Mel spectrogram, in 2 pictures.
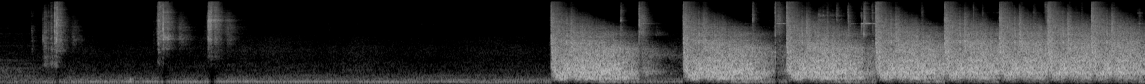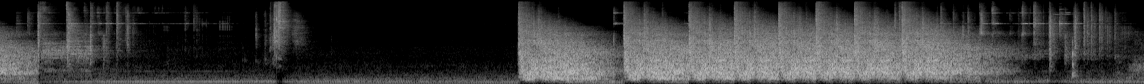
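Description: Shots from a Dornaus & Dixon Bren Ten Marksman Special .45 ACP pistol at an outdoor range: a few scattered single reports, then two rapid strings of loud, closely spaced shots with short pauses between them.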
